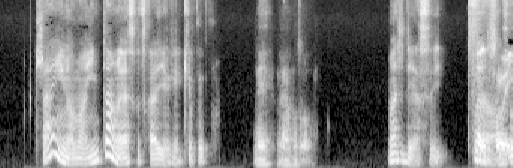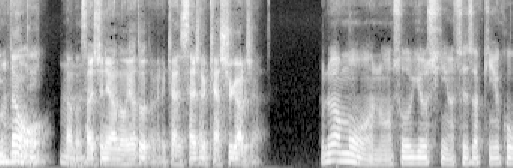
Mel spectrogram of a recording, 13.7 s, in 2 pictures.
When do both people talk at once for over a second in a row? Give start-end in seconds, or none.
6.2-8.1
